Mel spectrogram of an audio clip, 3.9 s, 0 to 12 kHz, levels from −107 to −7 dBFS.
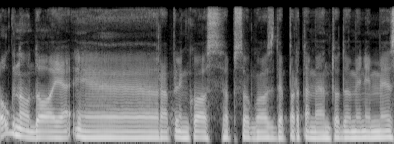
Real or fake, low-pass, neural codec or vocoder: real; 9.9 kHz; none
